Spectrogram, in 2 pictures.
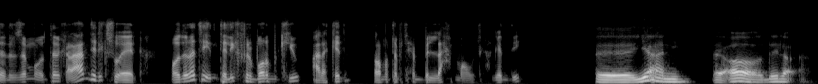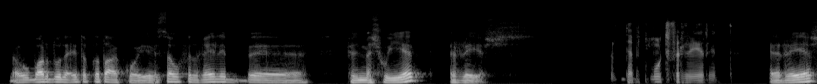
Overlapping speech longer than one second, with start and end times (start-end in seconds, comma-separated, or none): none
